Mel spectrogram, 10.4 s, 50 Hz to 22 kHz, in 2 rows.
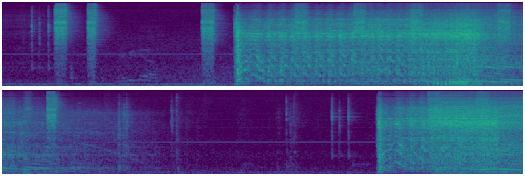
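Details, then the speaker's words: Mercedes 190E whose cheap new fuel pump stopped working, after a clogged tank fuel strainer was found earlier. It cranks, fires and revs briefly, fades and dies, then catches again, running only on sprayed starter fluid; fuel pump failure. "anked the engine, but this super cheap $29 fuel pump stopped working. So we decided to go back and spray starter fluid again."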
